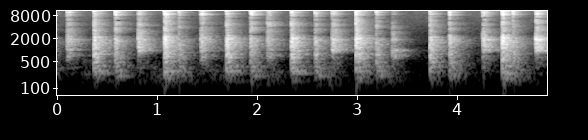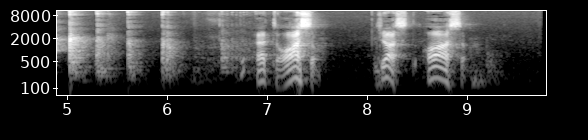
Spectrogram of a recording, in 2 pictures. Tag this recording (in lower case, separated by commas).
speech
